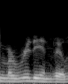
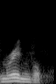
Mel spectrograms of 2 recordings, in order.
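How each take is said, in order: First: The name is said the non-local way. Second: The name is said the local way. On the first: The speaker calls it wrong. "you don't say Meridianville" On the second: The speaker calls it right. "it's Meridianville"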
